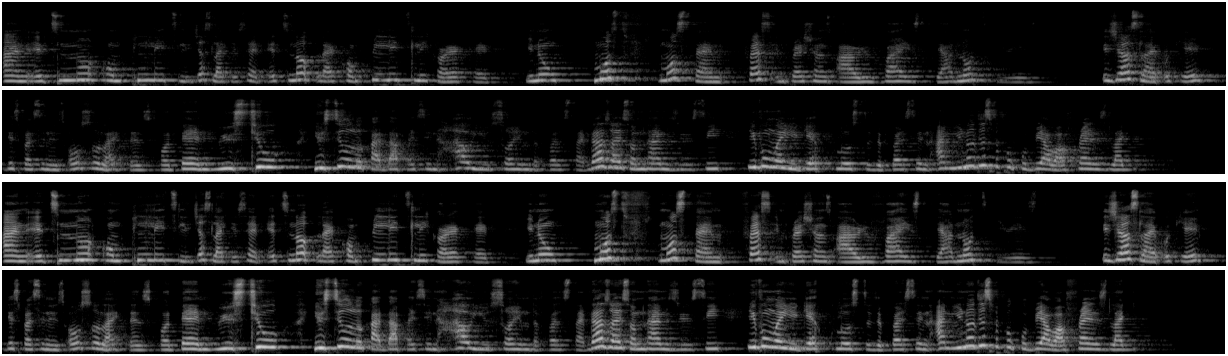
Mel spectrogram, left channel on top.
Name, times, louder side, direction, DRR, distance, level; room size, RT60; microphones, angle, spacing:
voice 1, 0.0-4.9 5.2-5.6 5.9-7.2 7.5-10.3 11.0-12.0 12.3-15.0 15.4-19.4 19.7-23.6, right 4 dB, 45° right, 11 dB, 0.6 m, -29 dB
30.0 x 13.5 x 2.4 m, 0.93 s
head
